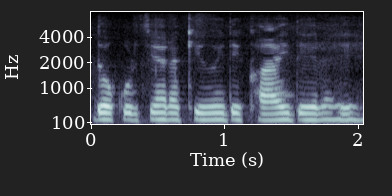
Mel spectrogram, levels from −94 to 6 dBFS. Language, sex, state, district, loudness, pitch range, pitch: Hindi, female, Chhattisgarh, Sukma, -17 LUFS, 170-175 Hz, 175 Hz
